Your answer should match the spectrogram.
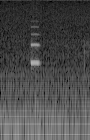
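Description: A single short electronic beep from a telephone answering machine, sounding right after the recorded greeting ends, clean and brief over a faint room hiss.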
